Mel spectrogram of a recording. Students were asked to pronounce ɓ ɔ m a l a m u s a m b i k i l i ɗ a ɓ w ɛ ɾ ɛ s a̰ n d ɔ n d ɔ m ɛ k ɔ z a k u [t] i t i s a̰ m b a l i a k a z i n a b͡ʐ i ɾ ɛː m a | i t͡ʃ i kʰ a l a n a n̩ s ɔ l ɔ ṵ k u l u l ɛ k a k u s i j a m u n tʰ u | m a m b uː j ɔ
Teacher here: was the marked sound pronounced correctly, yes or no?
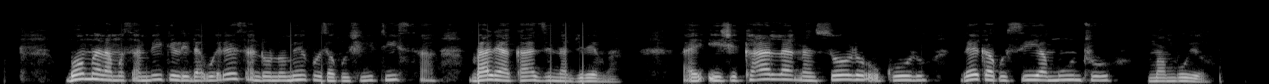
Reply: no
